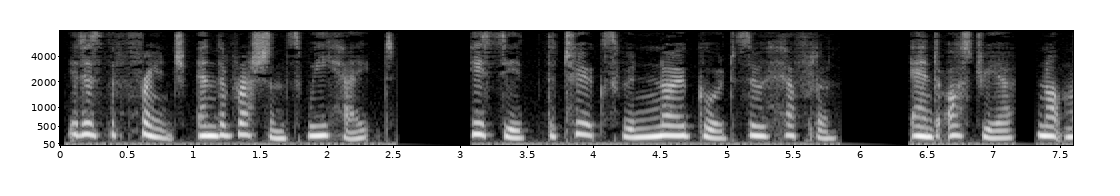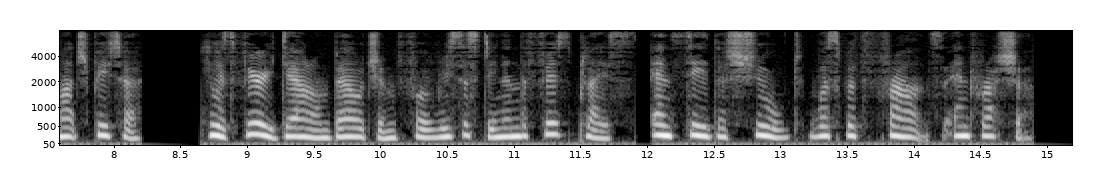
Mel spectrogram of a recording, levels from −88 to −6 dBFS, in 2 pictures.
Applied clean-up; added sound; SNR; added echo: none; none; none; none.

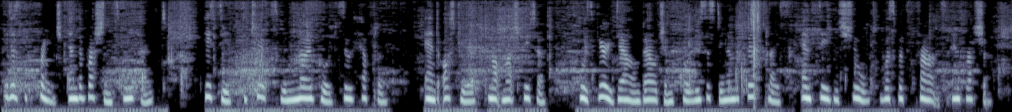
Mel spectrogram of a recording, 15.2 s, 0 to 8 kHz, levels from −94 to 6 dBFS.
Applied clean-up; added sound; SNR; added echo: classical method Wiener filter.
